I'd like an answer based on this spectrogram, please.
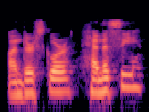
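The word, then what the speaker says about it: _Hennessee: So it's at _Hennessy. It's spelled like the drink, but instead of EY, it's EE. So HENNESSEE.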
